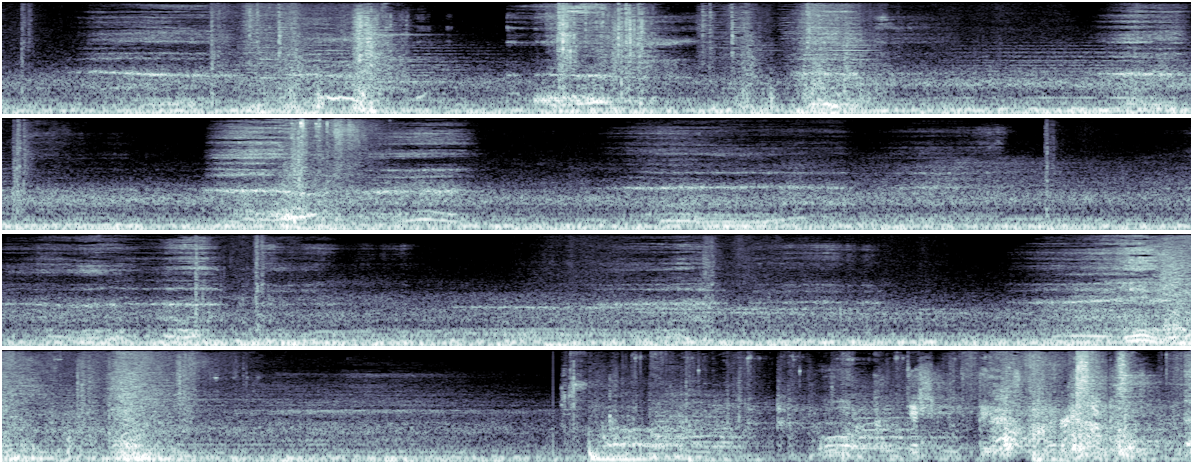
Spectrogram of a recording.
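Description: Heavy blows thud and clash.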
